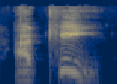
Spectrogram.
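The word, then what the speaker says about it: aquí: The word for here is a key. How would you spell a key? The the K sound in Spanish is spelled with a quu. So a key would be spelled A Q U I with an accent.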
